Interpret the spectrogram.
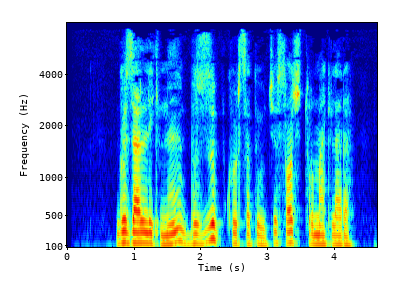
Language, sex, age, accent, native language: Uzbek, male, 18-24, Buxoro, Uzbek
